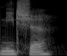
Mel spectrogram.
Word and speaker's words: Nietzsche: Wait, actually, I was going to say, can you help me pronounce this? – I can. – Okay. Nietzsche. – Can you? – Do you Nietzsche? Yeah, Nietzsche. I'm going to go with Nietzsche. I think it's Nietzsche. – It's pronounced Nietzsche.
